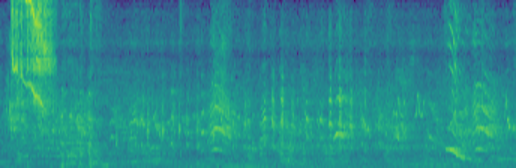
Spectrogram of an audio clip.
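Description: A grey parrot gives a varied run of whistles, sharp rising and falling notes with chattering, speech-like sounds, ending in a clear descending whistle.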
